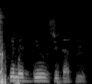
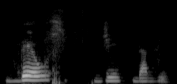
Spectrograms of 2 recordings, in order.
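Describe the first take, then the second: First: Said in the usual way. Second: "Deus de Davi" drawn out very slowly, DEUS stressed; slow emphasis. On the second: Shown as a demonstration. Preacher stressing to the congregation that Jesus is God, slow and weighty. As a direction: lean on DEUS, stretching every word slowly.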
